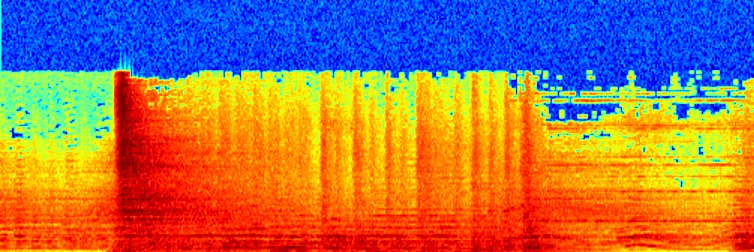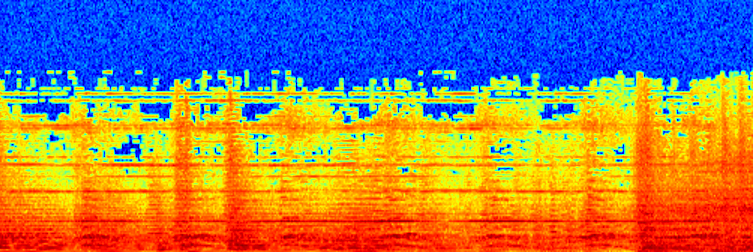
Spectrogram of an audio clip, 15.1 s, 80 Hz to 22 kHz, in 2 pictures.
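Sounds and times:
concert band playing a march: 0:00.0 - 0:15.0.

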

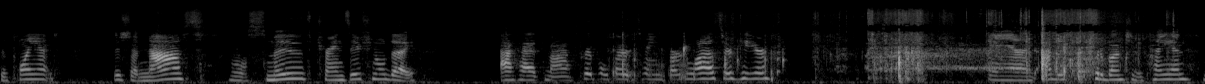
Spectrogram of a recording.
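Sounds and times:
rooster crowing: 0:08.7 - 0:09.9
granules rattling in plastic pan: 0:08.7 - 0:11.5.

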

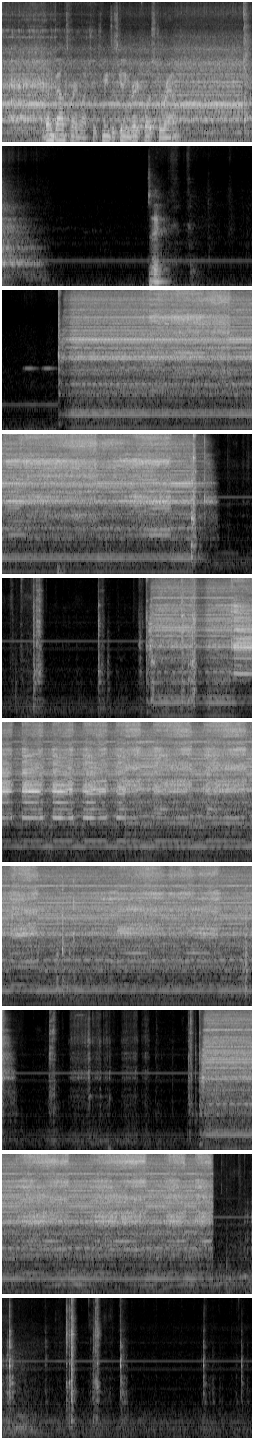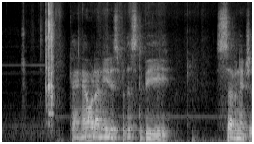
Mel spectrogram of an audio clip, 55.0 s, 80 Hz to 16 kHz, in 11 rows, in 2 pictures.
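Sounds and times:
gouge cutting spinning wood: 0:00.0 - 0:05.7, 0:22.9 - 0:35.2
lathe humming: 0:00.0 - 0:05.9.

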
